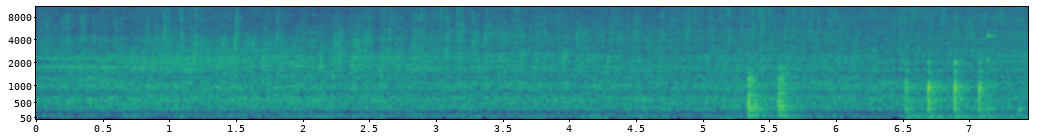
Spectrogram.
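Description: Onions and tomatoes sizzle steadily in a hot pan for keema, with a few sharp clinks of a spoon stirring near the end.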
